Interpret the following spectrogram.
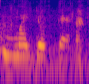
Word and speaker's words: Mallorca: Đáng lẽ là phải mua cái áo Mayoka. Ở đây Maloka nhưng mà ta đọc là Mayoka.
